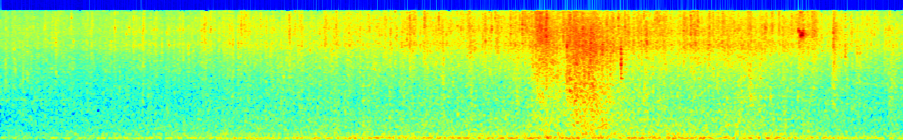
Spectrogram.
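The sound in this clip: A ship set alight with torches burns and explodes, giving a continuous deep roaring rumble that swells to a peak midway and then eases slightly. No separate blasts stand out.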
